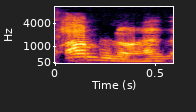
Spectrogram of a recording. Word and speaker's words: AMLO: AMLO, that's how it's pronounced here.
